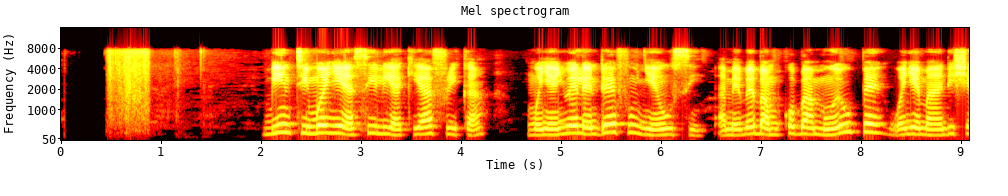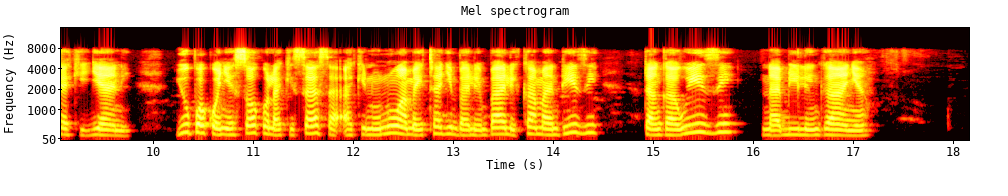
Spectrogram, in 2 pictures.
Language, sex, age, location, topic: Swahili, female, 25-35, Dar es Salaam, finance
